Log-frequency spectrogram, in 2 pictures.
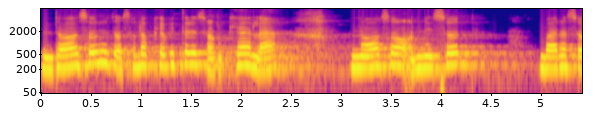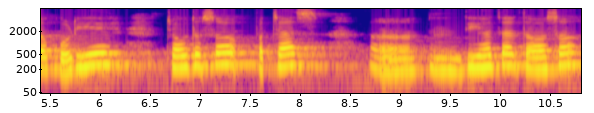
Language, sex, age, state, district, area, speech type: Odia, female, 60+, Odisha, Nayagarh, rural, spontaneous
